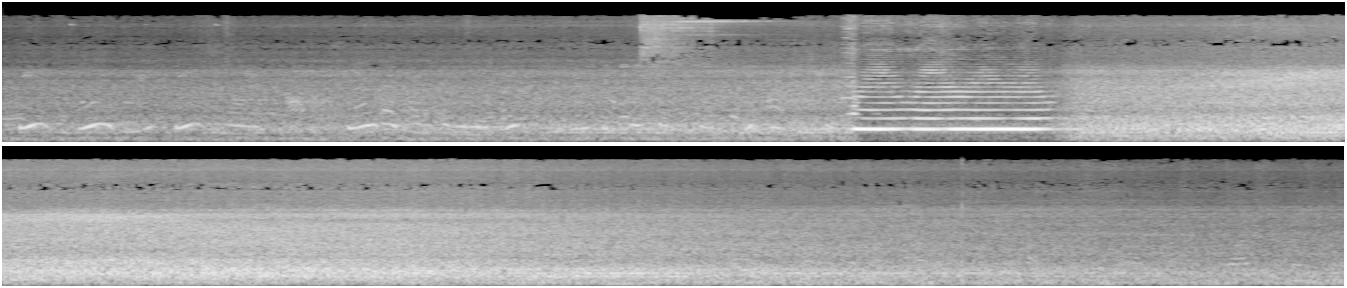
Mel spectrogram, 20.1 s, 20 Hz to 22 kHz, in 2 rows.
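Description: A WAG-7 electric freight locomotive sounds a single horn blast of about a second and a half. It then runs past at close range with its open freight wagons, and the rolling noise swells and slowly fades.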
